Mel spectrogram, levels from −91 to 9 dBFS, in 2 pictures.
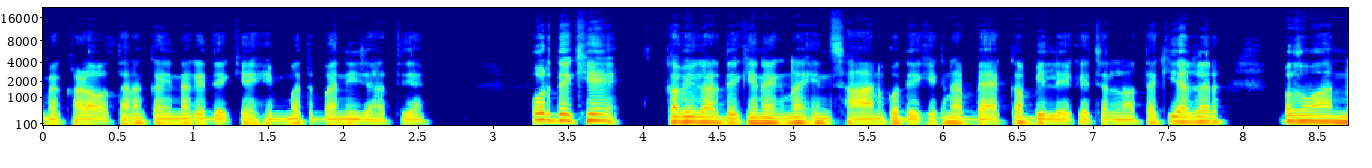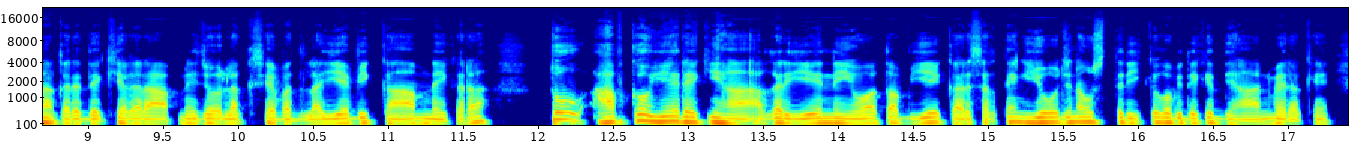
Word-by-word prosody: में 110 0 -3
खड़ा 105 +1 0
होता 100 +3 -3
है 120 - -2
ना - - 0
कहीं 110 -1 0
न 115 +1 0
कहीं 110 +2 -3
हिम्मत 105 +1 -3
बन 100 +1 0
ही 105 - +1
जाती 100 +3 -5
है। 95 -1 -4 0.7
और 190 0 +5
देखिए 175 -1 +3 0.3
कभी-कभार 140 -1 +5
देखिए 120 +1 +1
ना 125 0 +5 0.2
एक 125 - -2
इंसान 105 -2 0
को 120 - 0
देखिए 105 +2 -3
एक 115 - -11
ना 120 -1 +2
बैकअप 110 +4 -2
भी 115 -1 +1
लेके 100 0 -2
चलना 95 -1 -4
होता 115 +5 -4
है - - -4
कि 145 +4 -1
अगर 140 +1 +2 0.4
भगवान 155 -3 +4
ना 125 -2 +5
करे 110 -2 -2
देखिए 105 +3 -2
अगर 110 -1 -1
आपने 105 +2 -1
जो 115 -1 +1
लक्ष्य 110 +2 -2
बदला, 100 -1 -3
ये 110 +2 +1
भी 125 +2 -1
काम 110 +1 +1
नहीं 100 -3 -1
करा। 140 +4 -1 0.4
तो 205 -1 +3 0.2
आपको 135 +6 +3
ये 150 +1 +5
रहे 140 -2 +4
कि 130 +1 +2
हाँ, 110 -4 +3
अगर 115 +2 +1
ये 110 +2 +2
नहीं 120 -2 +2
हुआ 115 +2 +2
तो 125 - +1
आप 115 - -6
ये 125 +3 +2
कर 110 -2 0
सकते 110 +6 -5
हैं 140 - +1
कि 125 - +3
योजना 130 +1 +3
उस 130 -2 0
तरीके 120 +1 -1
को 125 - +4
भी 120 - -1 0.2
ध्यान 105 -3 -3
में 110 -1 0
रखें। 105 +2 -6
115 Hz, 245 wpm, -23 LUFS, 105-130 Hz, 0.7 s, और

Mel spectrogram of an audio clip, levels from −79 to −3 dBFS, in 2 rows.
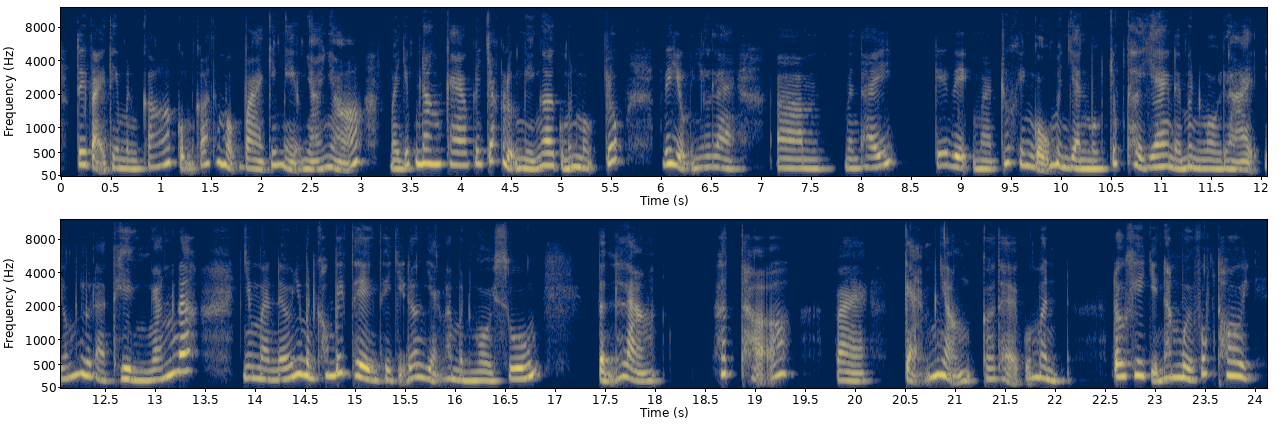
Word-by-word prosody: Tuy 260 0 +4
vậy - - +1
thì 195 -2 -4
mình 175 -1 -1
có 225 +7 -2
cũng - - -3
có 260 +3 -3
thêm 285 - +3
một 260 - +1
vài 175 -4 -1
cái 255 - -2
mẹo 165 - -2
nhỏ 170 -1 -1
nhỏ 210 - 0 0.3
mà 175 - -3
giúp 250 +11 -2
nâng 270 0 +6
cao 250 -2 -1
cái 270 - -1
chất 330 -2 -3
lượng 185 - +2
nghỉ 175 -2 +1
ngơi 245 +6 +3
của 235 -7 -5
mình 190 +4 +2
một 200 -3 -1
chút. 320 +4 +1 0.4
Ví 275 +1 +6
dụ 215 - +1
như 200 +3 -7
là, 195 -5 -4 0.4
ờm, 180 -1 -2 0.3
mình 185 -1 -4
thấy 220 +10 -2 0.4
cái 240 +1 -3
việc 210 -3 +2
mà 170 -1 -1
trước 290 - 0
khi 275 - -3
ngủ 235 -2 +1
mình 250 -4 +2
dành 180 -3 +2
một 175 - +4
chút 280 - -2
thời 215 -6 -2
gian 215 +2 +1
để 175 -2 -2
mình 195 0 0
ngồi 175 -1 -1
lại, 160 -2 -2
giống 225 +5 -2
như 295 -2 +4
là 215 -8 -5
thiền 180 -1 +3
ngắn 235 - +2
đó, 355 +2 +6 0.5
nhưng 230 -2 -3
mà 210 -2 -1
nếu 200 +4 -1
như 300 +2 +6
mình 275 -5 +5
không 275 +3 +1
biết 325 +2 +2
thiền 220 -8 +7
thì 190 +2 -4
chỉ - - -8
đơn 240 +3 -1
giản 205 - -4
là 215 - -6
mình 190 -3 -1
ngồi 175 0 0
xuống, 210 +8 +4 0.6
tĩnh - - +4
lặng, 175 -8 +1 0.7
hít 310 - +4
thở 295 +3 -1 0.5
và 170 -3 0 0.4
cảm 245 - -2
nhận 275 - +4
cơ 215 0 -4
thể 215 0 -5
của - - -8
mình. 225 -7 0 0.6
Đôi 255 0 +6
khi 275 +1 +3
chỉ - - -1
5-10 235 +3 +2
phút 315 +11 -2
thôi, 265 -5 +3
215 Hz, 220 wpm, -24 LUFS, 180-260 Hz, 0.7 s, thiền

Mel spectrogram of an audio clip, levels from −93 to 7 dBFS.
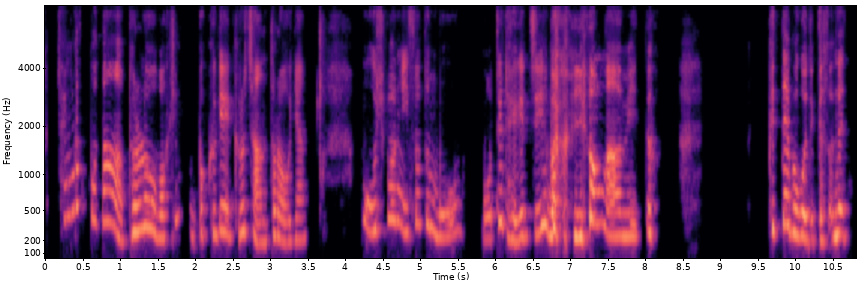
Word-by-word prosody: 생각보다 380 - -2
별로 295 +3 +2
막 225 -1 -3
힘 410 - -11 0.2
막 260 0 -4
그게 270 -1 -2
그렇지 285 +3 -3
않더라고요. 190 +1 -2
그냥 210 +1 -9 0.7
뭐 350 - -2
50원이 360 +5 -3
있어도 360 +5 -7
뭐, 250 +2 -5 0.2
뭐 210 +2 -5
어떻게 380 +13 -1
되겠지 235 - -1
막 - - +8 0.2
이런 240 +11 +6
마음이 240 -5 +2
또 275 - +1 1.5
그때 320 +3 +1
보고 255 -6 +5
느꼈어요. 210 0 -5
근데 255 0 +4
270 Hz, 290 characters per minute, -22 LUFS, 230-340 Hz, 1.5 s, 막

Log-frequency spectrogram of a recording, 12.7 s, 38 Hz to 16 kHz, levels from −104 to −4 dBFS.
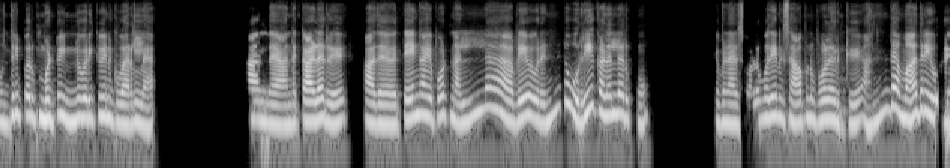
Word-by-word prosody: முந்திரி 200 +8 -2
பருப்பு 235 -2 +1
மட்டும் 235 +3 0
இன்னு 210 +3 +1
வரைக்கும் 230 +2 0
எனக்கு 200 -3 -2
வரல. 185 -1 0 1.5
அந்த 205 -2 -1 0.2
அந்த 185 +2 -1
கலரு, 205 -2 +4 0.5
அத 190 0 +1 0.3
தேங்காயப் 240 0 +2
போட்டு 245 0 -2
நல்லா 265 - -2 0.2
அப்டியே 210 +5 +2
ஒ - - +2
2ம் 310 - -2
ஒரே 240 - +3
கலர்ல 265 0 +2
இருக்கும். 200 -1 -7 0.9
இப்ப 195 0 -4
நான் 185 -2 -2
சொல்லம் 200 +4 -8
போதே 235 +2 +2
எனக்குச் 225 -2 -4
சாப்ட்ணும் 200 +2 -1
போல 220 +1 +2
இருக்கு. 185 +1 -4 0.2
அந்த 275 - -1 0.2
மாதிரி 270 +6 +3
ஒரு 200 - -15
220 Hz, 145 wpm, -23 LUFS, 195-250 Hz, 1.5 s, கலரு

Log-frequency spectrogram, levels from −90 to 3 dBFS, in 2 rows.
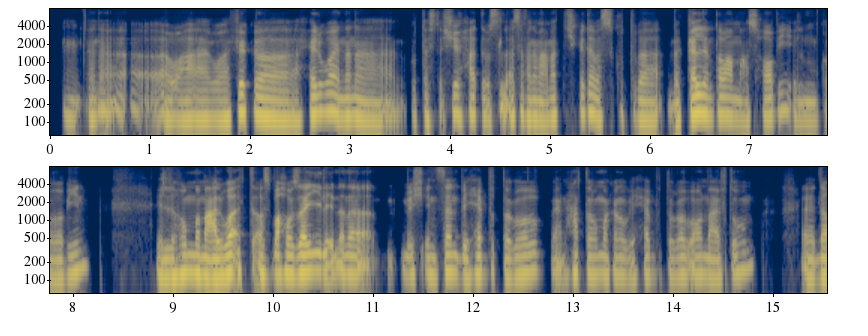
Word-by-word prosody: امم. 120 -2 -6
أنا، 120 - -3
آآ، - - -7
هو 115 0 -1
هو 115 0 0
فكرة 120 -5 +2
حلوة 145 +6 +2
إن 125 -2 +1
أنا 110 -3 0
كنت 120 +2 -13
استشير 120 +5 -3
حد، 130 +1 -1
بس 110 - -4
للأسف 125 0 -1
أنا 120 - +1
ما 110 - +1
عملتش 125 +4 -3
كده، 140 +1 0
بس 120 -2 -2
كنت - - -15
ب 110 -1 +1
باتكلم 135 +4 +4
طبعًا 130 0 +1
مع 115 -2 -4
أصحابي 125 +7 -3
المقربين، 110 +7 -3 0.7
اللي 115 0 +2
هُم 130 +3 +3
مع 120 -4 +7
الوقت 140 +6 +5
أصبحوا 130 -1 +3
زييِّ 135 +2 +6
لأن - - +2
أنا 130 -1 +2 0.3
مش 125 0 -4
إنسان 125 +2 +1
بيحب 120 +2 -1
التجارب، 130 +2 -1
يعني 110 - -5
حتى 130 0 -2
هُم 125 +1 -1
كانوا 120 -1 -3
بيحبّوا 120 +2 -5
التجارب 120 0 -4
أول 125 0 -1
ما 115 - 0
عرفتهم، 140 +8 -4 0.5
ده 110 +1 +2
120 Hz, 185 wpm, -22 LUFS, 115-130 Hz, 0.7 s, مع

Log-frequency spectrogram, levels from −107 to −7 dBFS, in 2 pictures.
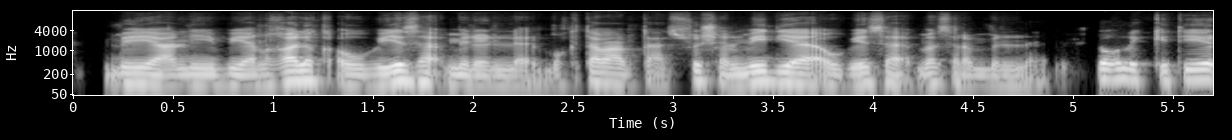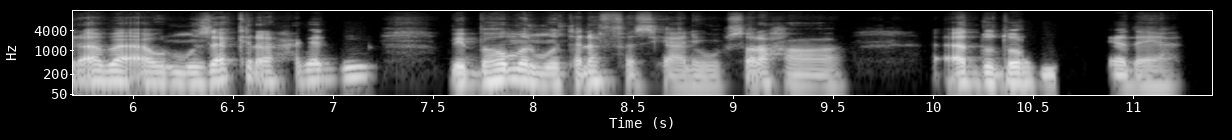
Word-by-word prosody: بي 105 -1 +1
يعني 95 0 +2
بينغلق 100 +7 +3
أو 95 -1 0
بيزهق 120 +4 +4
من 95 -1 0
ال 90 0 -2
المجتمع 105 +3 -1
بتاع 100 - -6
الSocial 120 -6 -1
Media 120 -1 +5
أو 95 - +1
بيزهق 105 0 -1
مثلًا 105 -3 -3
من 90 -1 -6
الشُّغل 140 0 -1
الكتير 135 +1 +1
أ - - +3
بقى 125 -2 +2
والمذاكرة 110 +4 -1
والحاجات 125 +2 -3
دي، 155 +4 -3 0.4
بيبقى 110 +1 0
هُم 135 0 +4
المُتنفس 105 -3 -3
يعني، 90 0 -5
وبصراحة 90 +1 -5 0.4
أدّوا 110 +1 +1
دورهم 105 -2 0 0.3
وزيادة 95 -2 -2
يعني. 85 +1 -8
105 Hz, 165 wpm, -24 LUFS, 95-120 Hz, 0.4 s, Media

